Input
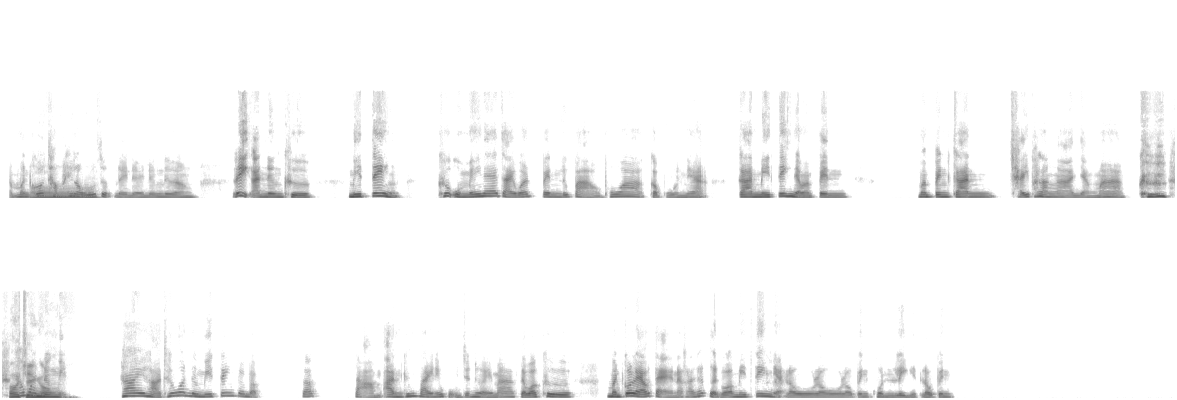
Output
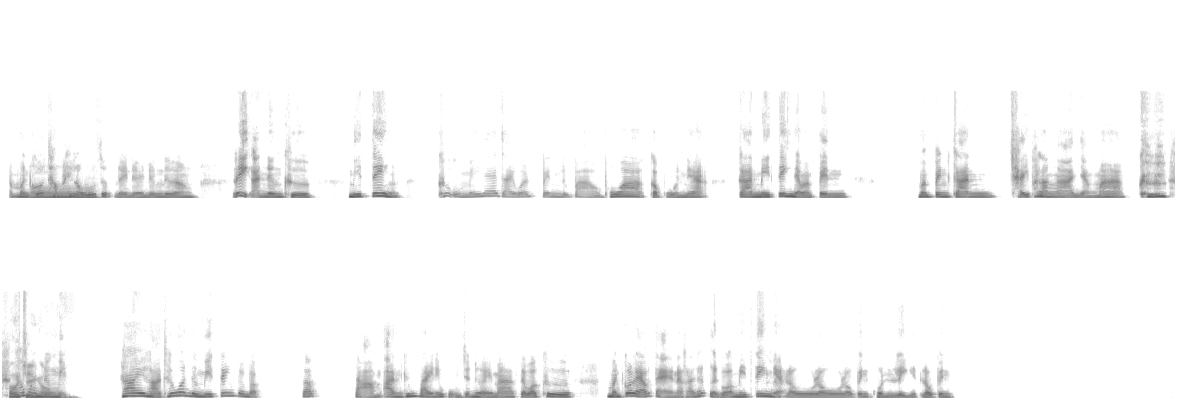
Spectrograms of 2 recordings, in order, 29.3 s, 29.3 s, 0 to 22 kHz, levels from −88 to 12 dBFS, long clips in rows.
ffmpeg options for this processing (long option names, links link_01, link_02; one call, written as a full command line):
ffmpeg -i in.wav -filter_complex "[0:a]asettb=1/sr,asplit=3[link_01][link_02][link_03];[link_01]atrim=end=4.374[link_04];[link_02]atrim=start=4.37:end=4.88,asetpts=PTS-STARTPTS,afade=type=in:duration=0.004:curve=qsin,afade=type=out:start_time=0.506:duration=0.004:curve=qsin,equalizer=frequency=2300:width_type=o:width=1.7:gain=-6[link_05];[link_03]atrim=start=4.876[link_06];[link_04][link_05]acrossfade=duration=0.004:curve1=hsin:curve2=qsin[link_07];[link_07][link_06]acrossfade=duration=0.004:curve1=qsin:curve2=hsin,asettb=1/sr,asplit=3[link_08][link_09][link_10];[link_08]atrim=end=5.514[link_11];[link_09]atrim=start=5.51:end=7.53,asetpts=PTS-STARTPTS,afade=type=in:duration=0.004:curve=qsin,afade=type=out:start_time=2.016:duration=0.004:curve=qsin,acompressor=threshold=-43dB:ratio=20:attack=3.2:release=140:knee=1:detection=peak[link_12];[link_10]atrim=start=7.526[link_13];[link_11][link_12]acrossfade=duration=0.004:curve1=hsin:curve2=qsin[link_14];[link_14][link_13]acrossfade=duration=0.004:curve1=qsin:curve2=hsin,asettb=1/sr,asplit=3[link_15][link_16][link_17];[link_15]atrim=end=22.714[link_18];[link_16]atrim=start=22.71:end=24.77,asetpts=PTS-STARTPTS,afade=type=in:duration=0.004:curve=qsin,afade=type=out:start_time=2.056:duration=0.004:curve=qsin,acrossover=split=300|3000[link_19][link_20][link_21];[link_20]acompressor=threshold=-36dB:ratio=6:attack=3.2:release=140:knee=2.83:detection=peak[link_22];[link_19][link_22][link_21]amix=inputs=3:normalize=0[link_23];[link_17]atrim=start=24.766[link_24];[link_18][link_23]acrossfade=duration=0.004:curve1=hsin:curve2=qsin[link_25];[link_25][link_24]acrossfade=duration=0.004:curve1=qsin:curve2=hsin,alimiter=level_in=0.5dB:limit=-24dB:level=0:latency=1:release=281,volume=-0.5dB" out.wav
